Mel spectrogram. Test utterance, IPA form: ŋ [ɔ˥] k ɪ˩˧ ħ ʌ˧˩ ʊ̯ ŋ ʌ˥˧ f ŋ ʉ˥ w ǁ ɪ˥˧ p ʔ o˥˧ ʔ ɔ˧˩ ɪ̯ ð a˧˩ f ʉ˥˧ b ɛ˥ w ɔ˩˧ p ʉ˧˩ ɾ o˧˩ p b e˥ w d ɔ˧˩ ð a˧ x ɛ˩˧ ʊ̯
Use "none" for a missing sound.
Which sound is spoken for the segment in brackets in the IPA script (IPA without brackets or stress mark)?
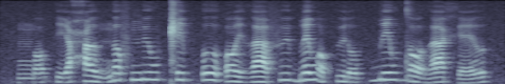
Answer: ɔ˩˧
